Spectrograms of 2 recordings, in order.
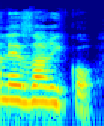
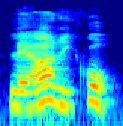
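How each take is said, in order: First: The s of les links to the next word. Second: The s of les stays silent, no linking. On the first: The speaker calls it wrong. "et non pas" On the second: The speaker calls it right. "Pas de liaison"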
